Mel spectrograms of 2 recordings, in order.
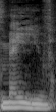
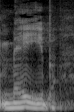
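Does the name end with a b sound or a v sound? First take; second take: v sound; b sound. First: The name ends with a v sound. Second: The name ends with a b sound. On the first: The speaker calls it right. "apparently it's Maeve" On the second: The speaker calls it wrong. "I was pronouncing it Maeve"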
